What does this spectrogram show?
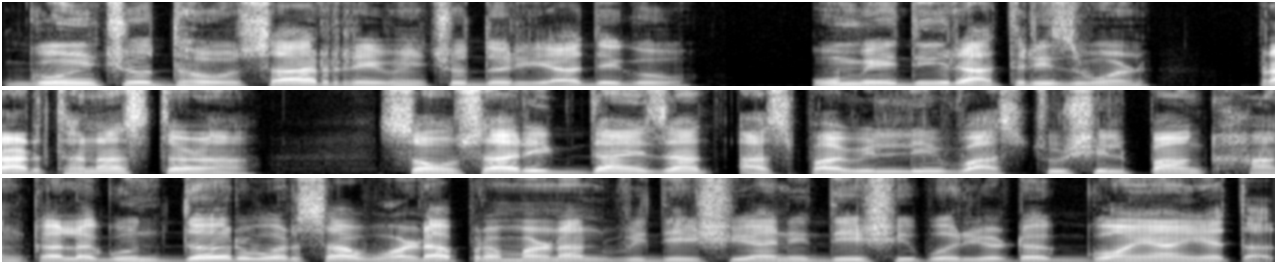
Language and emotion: Goan Konkani, neutral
